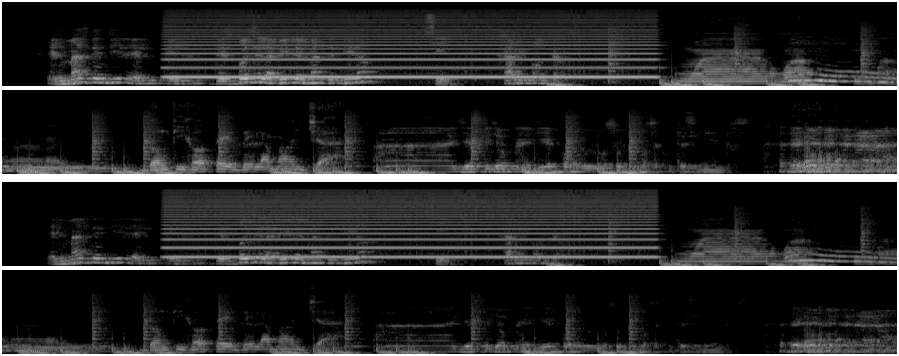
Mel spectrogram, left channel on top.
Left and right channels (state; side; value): quieter; right; 3.8 dB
